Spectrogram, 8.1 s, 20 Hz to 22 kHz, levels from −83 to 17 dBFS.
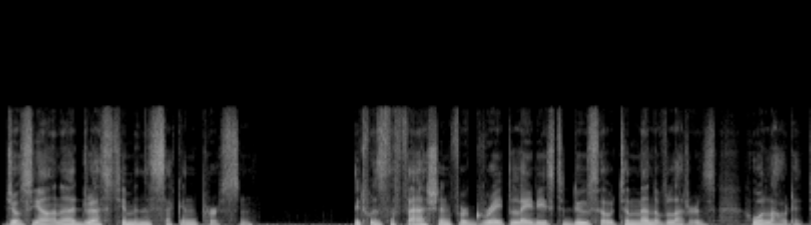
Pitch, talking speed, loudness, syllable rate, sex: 135 Hz, 175 wpm, -19 LUFS, 5.2 syllables/s, male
